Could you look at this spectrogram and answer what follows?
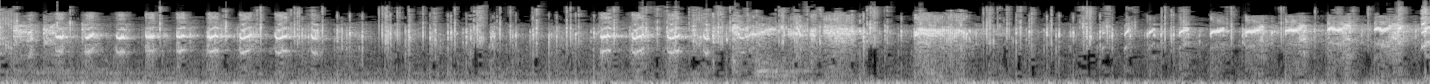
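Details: Swiftlets' attracting call, a clear high twittering stream of fast chittering notes that runs almost without break, brightening and rising slightly toward the end.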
